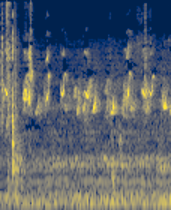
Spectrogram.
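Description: Newly hatched chicken chicks peeping: a steady run of short, high peeps, about five a second, with one brief knock near the start.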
